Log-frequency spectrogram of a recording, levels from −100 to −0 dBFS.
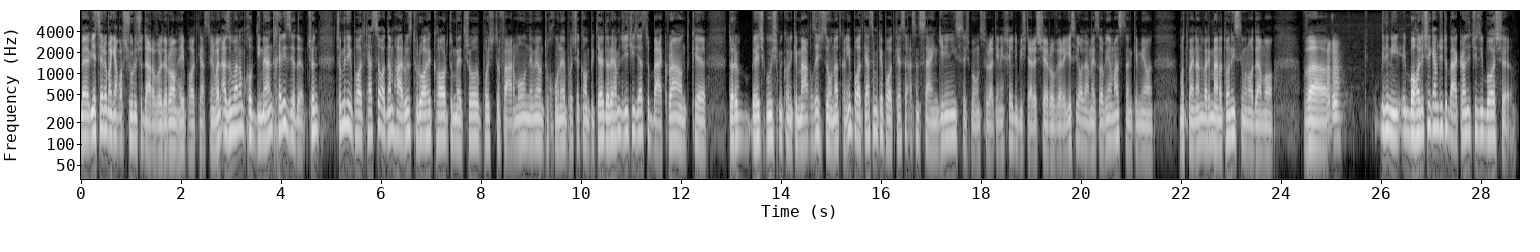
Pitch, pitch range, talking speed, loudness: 120 Hz, 105-135 Hz, 200 wpm, -22 LUFS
